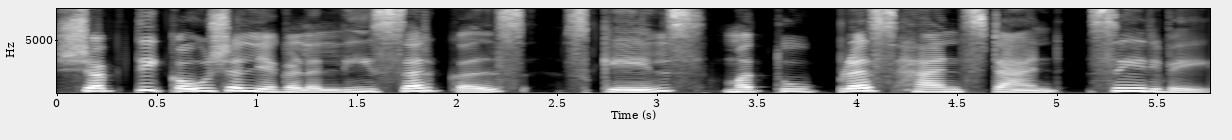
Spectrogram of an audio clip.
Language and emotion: Kannada, neutral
